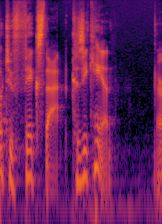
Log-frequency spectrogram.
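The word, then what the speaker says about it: phở: office we call it f because if you're pronouncing the uh the the noodle soup dish correctly it's not fo it's F anyway uh so at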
